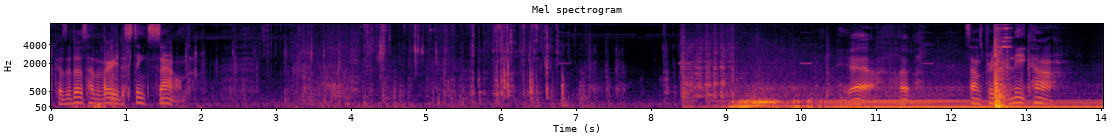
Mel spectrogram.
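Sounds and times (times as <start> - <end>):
keys jangling: 2.7 - 8.4
car engine starting and idling: 8.4 - 14.0.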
